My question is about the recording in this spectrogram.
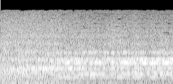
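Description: A rushing whoosh sound effect, then about half a second in a sustained chord of several steady tones sets in and holds.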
